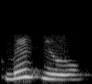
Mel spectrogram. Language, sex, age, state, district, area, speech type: Maithili, female, 30-45, Bihar, Samastipur, rural, conversation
